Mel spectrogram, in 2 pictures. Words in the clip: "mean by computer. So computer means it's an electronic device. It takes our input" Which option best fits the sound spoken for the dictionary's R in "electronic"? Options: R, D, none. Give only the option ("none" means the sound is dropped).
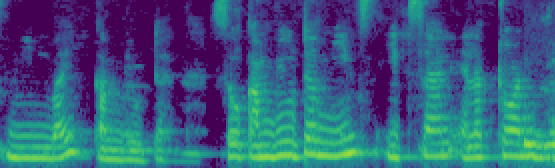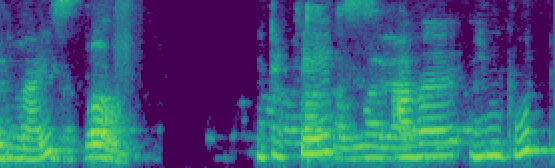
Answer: R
